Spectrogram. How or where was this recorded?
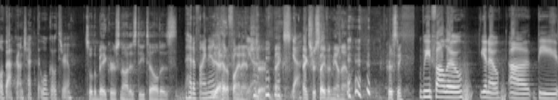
live audience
